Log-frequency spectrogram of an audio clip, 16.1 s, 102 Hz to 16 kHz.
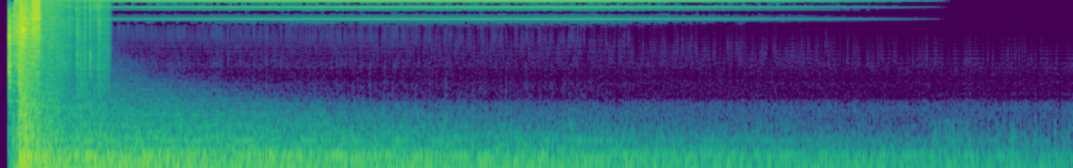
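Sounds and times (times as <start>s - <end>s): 
TV explosion: 0.1s - 12.5s
ear whistle: 0.3s - 13.2s.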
